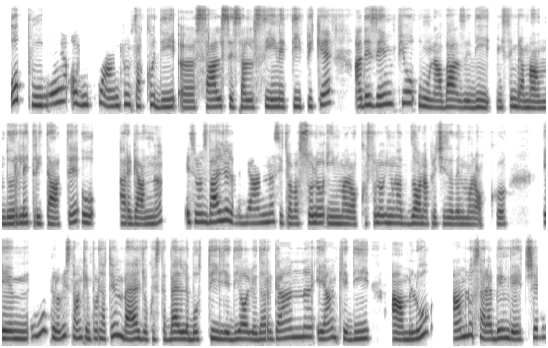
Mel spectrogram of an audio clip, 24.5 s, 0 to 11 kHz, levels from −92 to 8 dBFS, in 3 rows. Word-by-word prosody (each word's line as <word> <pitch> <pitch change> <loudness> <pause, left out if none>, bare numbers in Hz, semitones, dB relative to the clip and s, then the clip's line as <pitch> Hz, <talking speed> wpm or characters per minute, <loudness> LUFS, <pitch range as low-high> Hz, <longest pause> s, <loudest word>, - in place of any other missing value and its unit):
Oppure, 320 -3 +1
ho 330 - 0
visto 280 +4 -3
anche 255 -1 -2
un 295 - 0
sacco 245 +4 -4
di, 215 0 -1
uhm, 195 0 -3
salse, 225 +3 +1
salsine 215 +1 -1
tipiche, 230 +8 -2 0.4
ad 235 - +3
esempio 300 +5 0
una 220 -6 0
base 205 -1 +1
di, 205 -1 -1
mi 200 - -7
sembra 220 -1 -1
mandorle 195 +3 +2
tritate 205 +2 0
o 230 -3 +1 0.3
argan, 195 +1 -1 0.3
e 245 - +1
se 250 - -2
non 245 - +2
sbaglio 250 +5 +4
l'argan 215 +1 -2
si 245 -3 -6
trova 200 -2 -4
solo 220 +2 +2
in 200 -1 -1
Marocco, 195 0 -3
solo 220 +2 -2
in 215 -1 0
una 210 -2 -4
zona 200 -1 +2
precisa 195 -1 -4
del 185 0 -3
Marocco. 185 +1 -6 0.5
Ehm, 230 -1 +4
inoltre 320 - -1
l'ho 220 - +2
visto 305 +1 -1
anche 255 +1 0
importato 235 +2 -2
in 320 -1 +4
Belgio, 215 -1 +4
queste 210 0 -7
belle 215 +1 +4
bottiglie 210 +1 +1
di 210 +3 +1
olio 215 -2 +2
d'argan 240 +7 -1
e 220 -3 +1
anche 235 -1 -1
di 220 +4 0 0.3
Amlou; 210 - +5 0.4
Amlou 285 +8 +3
sarebbe 225 -5 0
invece 220 0 +1
220 Hz, 145 wpm, -24 LUFS, 205-250 Hz, 0.5 s, Amlou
